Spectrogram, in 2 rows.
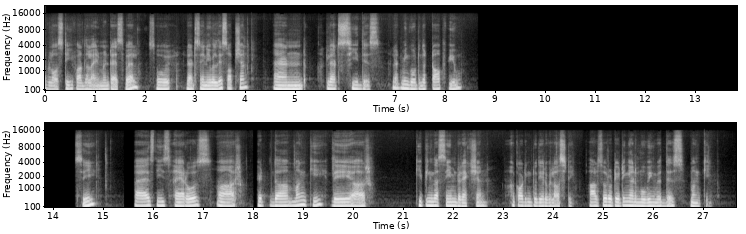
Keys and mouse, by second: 1.8 click, 3.9 shift+Right, 4.2 shift+Left, 5.7 KP_7, 7.7 space, 12.4 space, 13.4 ctrl+space, 13.9 shift+click, 15.0 KP_1, 15.4 click, 16.6 shift+middle click, 17.9 Right, 18.0 Right, 18.0 Left, 18.7 KP_7, 19.6 ctrl+space, 20.5 space, 21.3 space, 22.5 z, 23.5 click, 23.7 middle click, 23.7 click, 24.1 space, 25.8 middle click.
